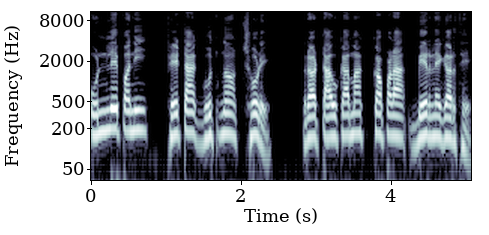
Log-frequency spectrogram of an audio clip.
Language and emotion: Nepali, neutral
